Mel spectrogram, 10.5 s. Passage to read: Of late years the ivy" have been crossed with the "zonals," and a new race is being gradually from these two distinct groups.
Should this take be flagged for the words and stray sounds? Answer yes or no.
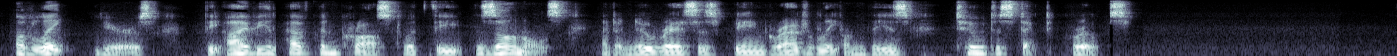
no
